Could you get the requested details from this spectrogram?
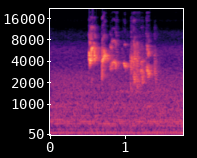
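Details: Newly hatched pouter pigeon chicks, a domesticated fancy breed of rock dove: a brief burst of thin, high squeaky cheeps lasting about a second, over quiet indoor hum.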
